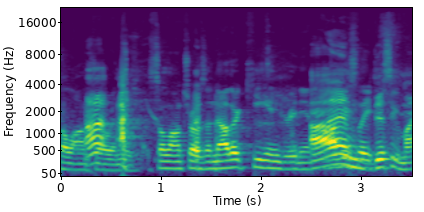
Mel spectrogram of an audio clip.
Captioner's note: laugh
